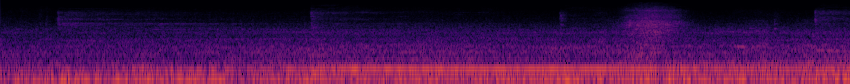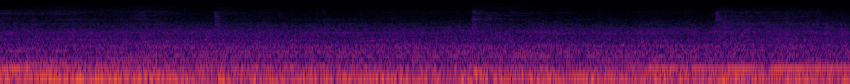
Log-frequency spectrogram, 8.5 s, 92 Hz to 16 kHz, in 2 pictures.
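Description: Engine and drivetrain of a John Deere 7R 290 tractor heard from inside its cab, a steady low drone while driving slowly across a field. A short hiss comes about three seconds in.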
